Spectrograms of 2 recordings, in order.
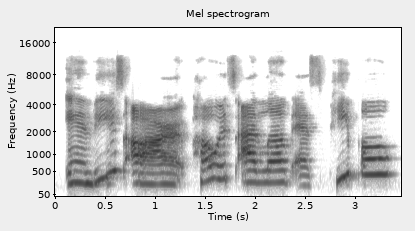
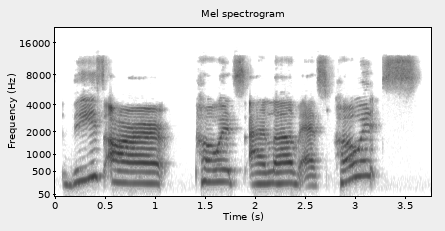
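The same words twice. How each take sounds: First: "people" lifted high and loud; stress on PEOPLE. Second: Drawn-out "poets", last one lifted in pitch; stress on second POETS. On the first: Host sorting poets she loves, stressing "as people". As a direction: answer the contrast, hitting "as people". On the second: Host sorting poets she loves, stressing "as poets". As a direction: slowly set up the contrast, landing on "as poets". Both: Real, not acted.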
